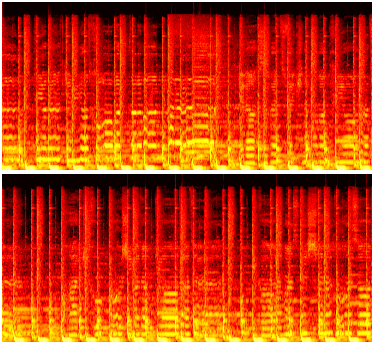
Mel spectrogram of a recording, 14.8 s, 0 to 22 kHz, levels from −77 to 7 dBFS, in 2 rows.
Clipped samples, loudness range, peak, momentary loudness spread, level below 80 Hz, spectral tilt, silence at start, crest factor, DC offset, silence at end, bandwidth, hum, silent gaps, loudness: 0.4%; 2 LU; 0 dBFS; 3 LU; -12 dBFS; -5.5 dB/octave; 0 s; 10 dB; under 0.1%; 0 s; 16 kHz; none; none; -11 LUFS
